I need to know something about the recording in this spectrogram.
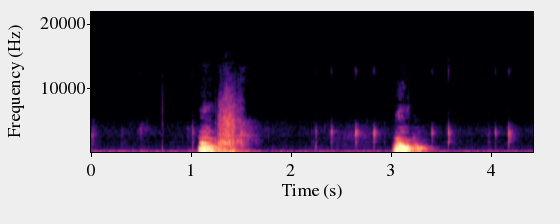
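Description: A wolf yelps in short bursts.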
